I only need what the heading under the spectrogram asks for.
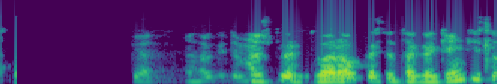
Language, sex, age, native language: Icelandic, male, 40-49, Icelandic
